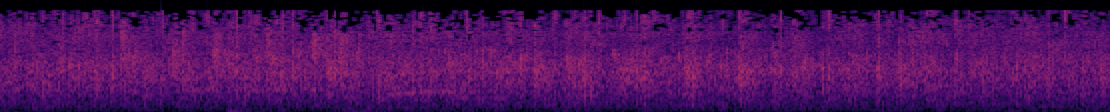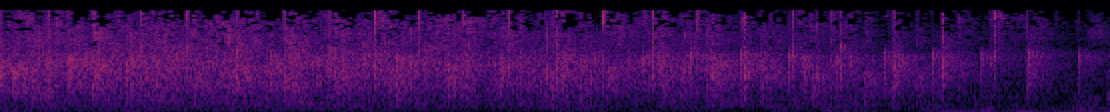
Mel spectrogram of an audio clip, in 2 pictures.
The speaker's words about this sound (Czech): Pardon, ještě poslední příjemná povinnost, prosím o potlesk také pro naší skvělou moderátorku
